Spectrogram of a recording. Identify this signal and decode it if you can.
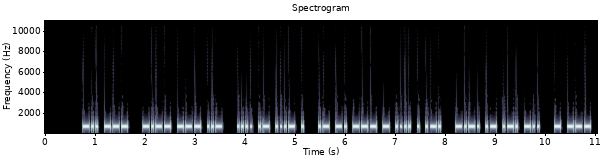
Morse code, heard as a keyed tone, about 28 wpm, 700 Hz. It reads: DO YOU HAVE ANOTHER CARD TO
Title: Sentences from Top 1000 Words - Review Part 4 - 28wpm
